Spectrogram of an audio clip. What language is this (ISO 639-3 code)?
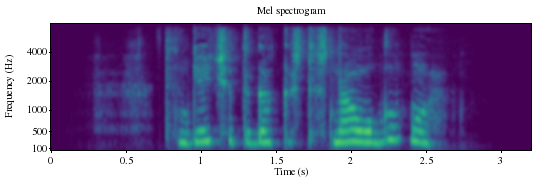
chm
